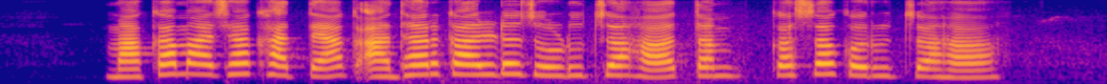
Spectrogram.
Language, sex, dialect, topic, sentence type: Marathi, female, Southern Konkan, banking, question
